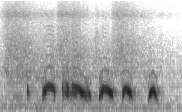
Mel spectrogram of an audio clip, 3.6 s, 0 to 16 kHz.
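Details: 'Kuk 3' spotted dove coo, a local natural voice used as a lure for a bird that will not call: one short note, a sustained quavering coo, then three mellow arched coos about half a second apart.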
